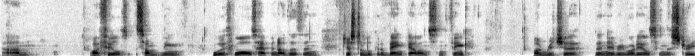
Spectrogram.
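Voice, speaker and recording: In an Australian accent, a man talks at a moderate pace in a fairly low, dark and mellow voice with monotone, flat intonation. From Australia, New South Wales (Maitland). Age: 60s. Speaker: health retreat owner. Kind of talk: interview. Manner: halting.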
